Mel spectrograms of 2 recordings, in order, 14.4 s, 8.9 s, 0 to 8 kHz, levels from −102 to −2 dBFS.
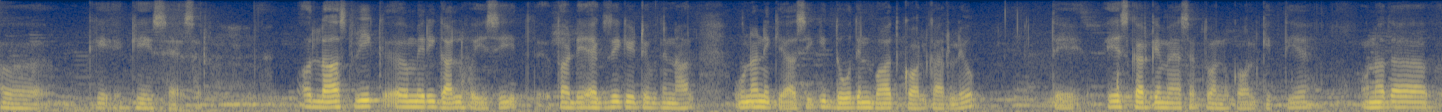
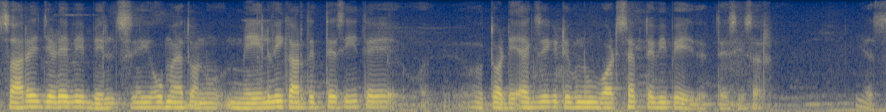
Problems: constant background noise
